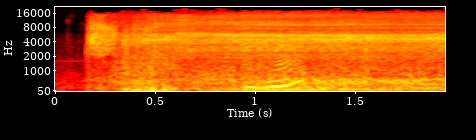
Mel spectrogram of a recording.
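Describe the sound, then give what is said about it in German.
A person vocally imitates a toilet cistern flushing after its push button is pressed: a sustained breathy hiss lasting about two seconds, with a brief low voiced glide in the middle. “Es gibt ja eine Toilettenspülung mit so einem Spülkasten. Ja. Da drückt man auf den Taster und dann macht es so.”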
